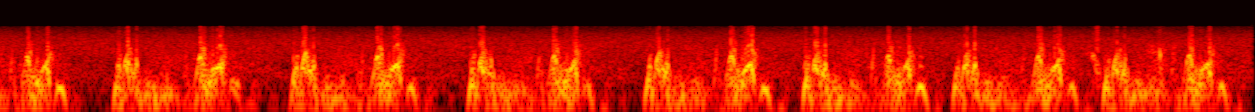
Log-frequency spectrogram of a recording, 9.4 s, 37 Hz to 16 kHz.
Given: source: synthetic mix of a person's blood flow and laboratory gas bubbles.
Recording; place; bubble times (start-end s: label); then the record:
Doppler ultrasound of blood flow; precordium
2.69-2.76 s: bubbles
8.17-8.36 s: bubbles
8.62-8.87 s: bubbles
From the record:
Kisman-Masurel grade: 123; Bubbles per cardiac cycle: 1 to 2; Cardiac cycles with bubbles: 10 to 50%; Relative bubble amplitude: loud (0.450 to 0.775); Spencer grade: 2 (many but less than half of the cardiac periods contain bubble signals, singularly or in groups); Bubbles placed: anywhere in the cardiac cycle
